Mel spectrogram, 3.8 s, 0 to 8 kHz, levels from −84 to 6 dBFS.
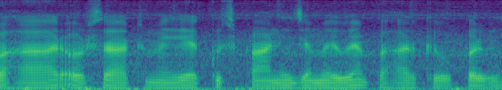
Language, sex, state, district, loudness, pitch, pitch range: Hindi, male, Bihar, Gaya, -19 LUFS, 85 Hz, 80-85 Hz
